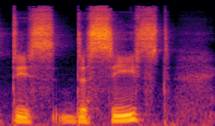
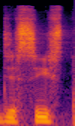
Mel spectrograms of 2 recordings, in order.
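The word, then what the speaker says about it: DCeased: And same goes for this other series that I'm really enjoying, which is Deceased. It's spelled DC East, Deceased that way, because it's the DC Universe dying.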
